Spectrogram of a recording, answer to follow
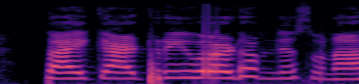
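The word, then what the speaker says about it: psychiatry: Spelling जरूर देख लीजिएगा। सोचते हैं हम एस से बनेगी पर पी से बनती है। पी के बाद जब भी एस लिखा जाता है स्पेलिंग में साइलेंट हो जाता है।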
